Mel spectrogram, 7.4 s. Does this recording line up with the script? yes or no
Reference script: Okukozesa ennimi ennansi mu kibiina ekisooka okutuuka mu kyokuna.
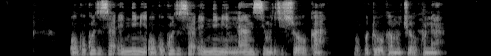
no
